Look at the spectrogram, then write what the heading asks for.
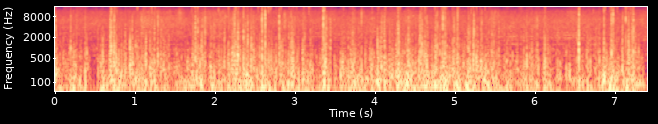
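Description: Wind buffeting the microphone at the open window of a passenger train coach running at full speed, over the low rumble of the wheels on the track, with scattered sharp clicks.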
